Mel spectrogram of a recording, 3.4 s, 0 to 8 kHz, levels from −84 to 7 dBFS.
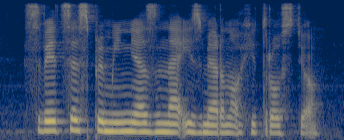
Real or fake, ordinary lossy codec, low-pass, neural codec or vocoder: real; none; 7.2 kHz; none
